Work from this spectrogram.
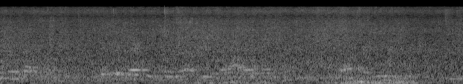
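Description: Heavy monsoon-style downpour, a steady dense hiss of rain and running water filling the whole scene without a break, loud and close, with faint voices underneath.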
